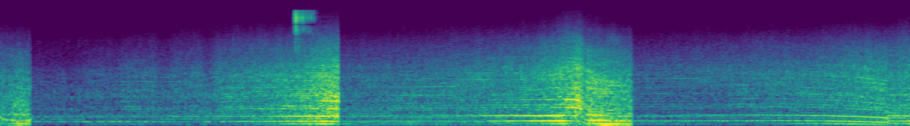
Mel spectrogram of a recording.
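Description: Race car engines drone steadily at the Kansas track in a Grand National Series race, a sustained loud engine note shifting in pitch as cars pass, with a couple of abrupt swells and cuts.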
